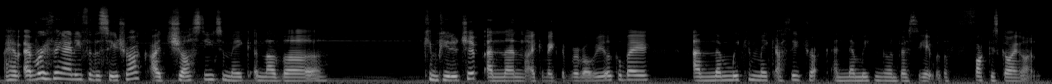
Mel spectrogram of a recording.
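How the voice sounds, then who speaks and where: Gravelly-voiced woman streamer muttering while playing. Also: lowish voice, fairly even intonation, fast, faint music behind. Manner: talks to herself, frustrated, swears a lot. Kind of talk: casual gaming commentary.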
